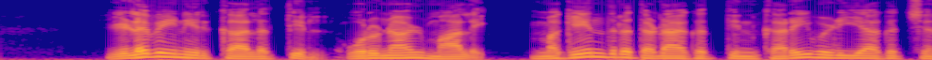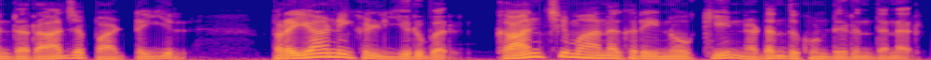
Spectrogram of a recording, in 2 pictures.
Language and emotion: Tamil, neutral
